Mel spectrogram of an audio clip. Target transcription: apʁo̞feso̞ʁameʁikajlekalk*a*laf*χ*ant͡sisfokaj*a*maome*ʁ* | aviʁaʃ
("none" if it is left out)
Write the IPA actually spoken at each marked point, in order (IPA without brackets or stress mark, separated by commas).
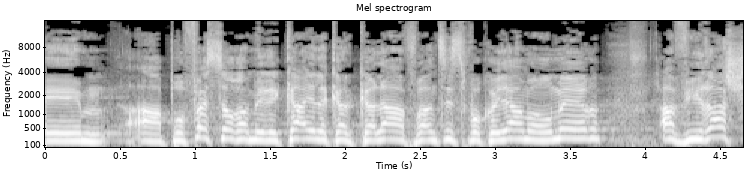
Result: a, ʁ, a, ʁ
